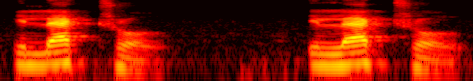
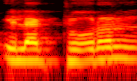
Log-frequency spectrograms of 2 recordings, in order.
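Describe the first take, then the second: First: इलेक्टरल as i-LEK-trul, o dropped; corrected pronunciation. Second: इलेक्टोरल with a clear 'tor' syllable; wrong pronunciation. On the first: Teacher contrasting it with the mistake, इलेक्टरल with reduced 'trul'. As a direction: stress LEK and shorten the end of इलेक्टरल. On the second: Teacher citing what people often say, इलेक्टोरल with full o. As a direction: say e-lek-TOR-al for इलेक्टोरल. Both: Shown as a demonstration. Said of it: "जो कि गलत है".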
